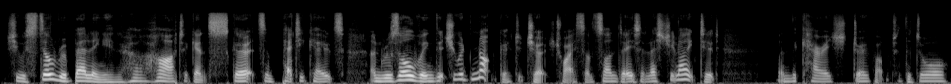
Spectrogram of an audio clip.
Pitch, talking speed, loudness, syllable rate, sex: 150 Hz, 220 wpm, -21 LUFS, 5.7 syllables/s, female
